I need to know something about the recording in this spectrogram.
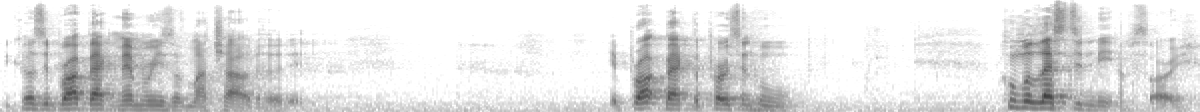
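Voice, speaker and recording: A man playing a wounded, halting young man. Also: on the high side, fairly bright tone. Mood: subdued. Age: young adult. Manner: halting, emotional. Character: troubled young man, wounded and self-loathing. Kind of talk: stage play acting.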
